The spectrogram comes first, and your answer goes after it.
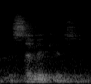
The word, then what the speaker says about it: Lysimachus: Lysimachus. Spell it.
